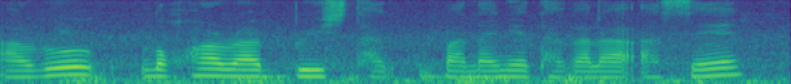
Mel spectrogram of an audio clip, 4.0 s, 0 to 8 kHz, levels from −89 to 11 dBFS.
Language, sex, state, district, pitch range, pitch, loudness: Nagamese, female, Nagaland, Dimapur, 180-205 Hz, 190 Hz, -16 LUFS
